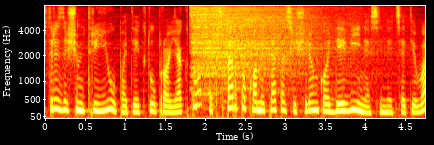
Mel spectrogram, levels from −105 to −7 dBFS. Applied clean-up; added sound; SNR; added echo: none; Hi-hat; 11 dB; none.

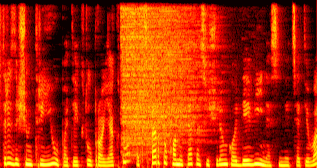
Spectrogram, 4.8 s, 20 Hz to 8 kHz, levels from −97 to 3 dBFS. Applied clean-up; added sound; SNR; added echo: classical method log-MMSE.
